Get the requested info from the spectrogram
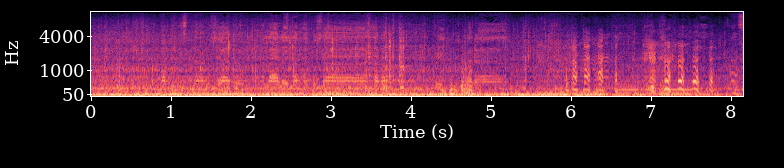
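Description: Steady wind rush and low rumble on the camera microphone from a mountain bike rolling downhill on a grooved concrete road, with a voice heard in snatches, most around the last two seconds.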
